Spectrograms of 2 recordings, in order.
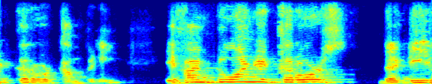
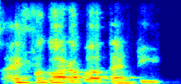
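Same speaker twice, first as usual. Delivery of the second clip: normal talking voice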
